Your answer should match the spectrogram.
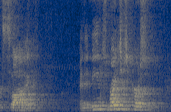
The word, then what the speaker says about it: tzaddik: As we get started, the word up there that you're wondering, it's pronounced tzaddik, and it means righteous person.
